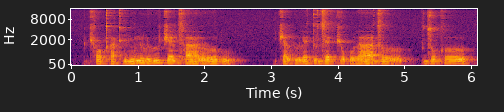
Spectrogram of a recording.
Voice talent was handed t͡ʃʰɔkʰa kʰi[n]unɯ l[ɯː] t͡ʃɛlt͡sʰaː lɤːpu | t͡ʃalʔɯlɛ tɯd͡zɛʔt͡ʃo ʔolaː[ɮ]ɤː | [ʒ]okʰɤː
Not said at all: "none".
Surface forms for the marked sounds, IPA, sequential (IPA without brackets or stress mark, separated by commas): n, ɯː, d͡z, d͡z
